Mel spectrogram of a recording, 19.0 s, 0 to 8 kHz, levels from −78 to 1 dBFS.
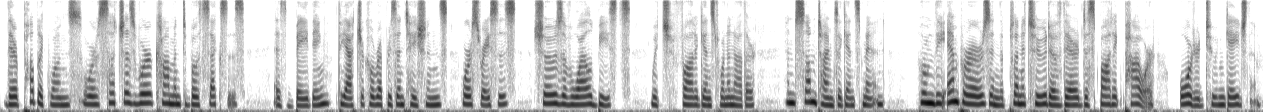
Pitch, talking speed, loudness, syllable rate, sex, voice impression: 215 Hz, 140 wpm, -18 LUFS, 4.8 syllables/s, female, feminine, tensed, powerful, soft, raspy, intellectual, calm, friendly, reassuring, elegant, kind, slightly modest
